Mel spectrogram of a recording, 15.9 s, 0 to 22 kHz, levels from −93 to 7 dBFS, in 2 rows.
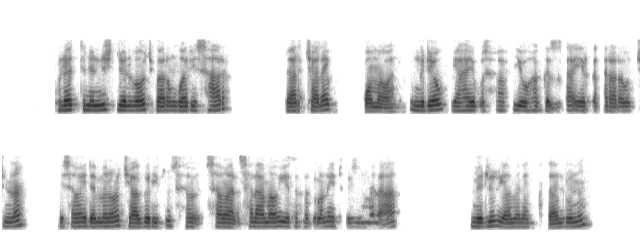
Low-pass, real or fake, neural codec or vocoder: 5.4 kHz; fake; codec, 24 kHz, 6 kbps, HILCodec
